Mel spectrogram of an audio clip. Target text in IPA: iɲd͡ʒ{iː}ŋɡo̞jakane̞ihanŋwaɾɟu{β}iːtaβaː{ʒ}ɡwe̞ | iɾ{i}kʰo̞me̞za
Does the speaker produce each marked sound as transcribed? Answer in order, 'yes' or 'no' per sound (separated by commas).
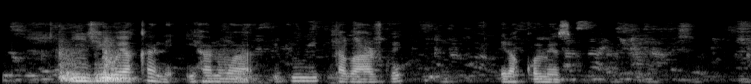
yes, no, yes, no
